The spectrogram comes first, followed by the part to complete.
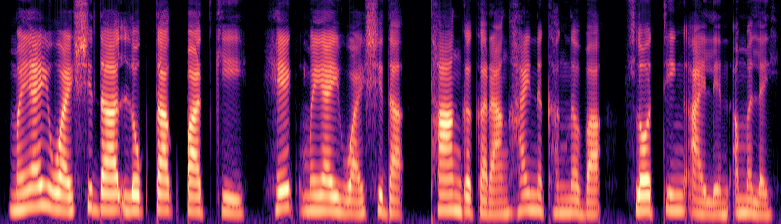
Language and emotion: Manipuri, neutral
